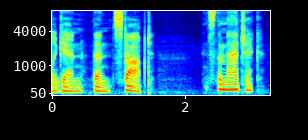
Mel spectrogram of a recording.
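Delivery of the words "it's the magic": usual speaking voice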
